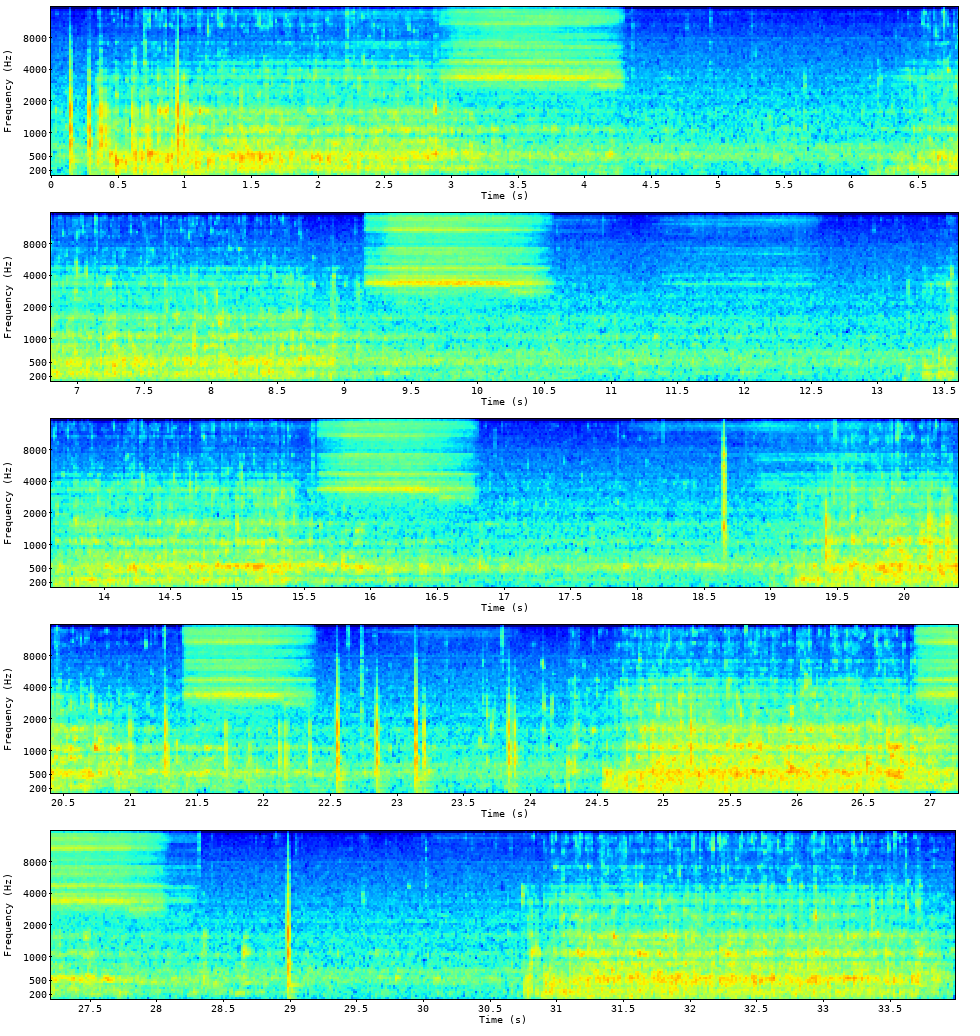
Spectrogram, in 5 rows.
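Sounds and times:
diver breathing through regulator: 2.9s - 4.4s, 9.2s - 10.6s, 15.6s - 16.8s, 21.3s - 22.6s, 26.9s - 28.3s.

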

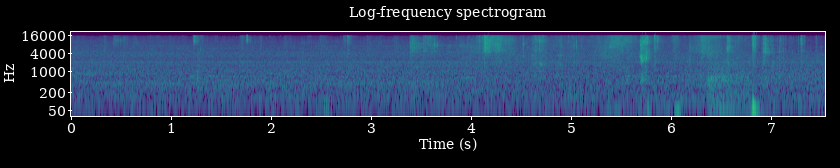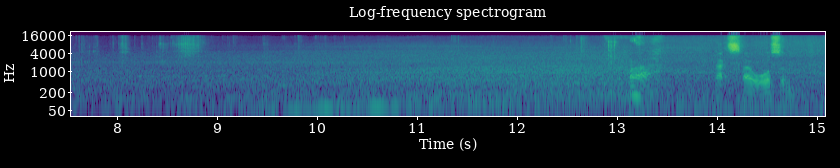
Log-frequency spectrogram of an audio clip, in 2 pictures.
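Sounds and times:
vehicle passing on wet street: 8.6s - 15.0s.

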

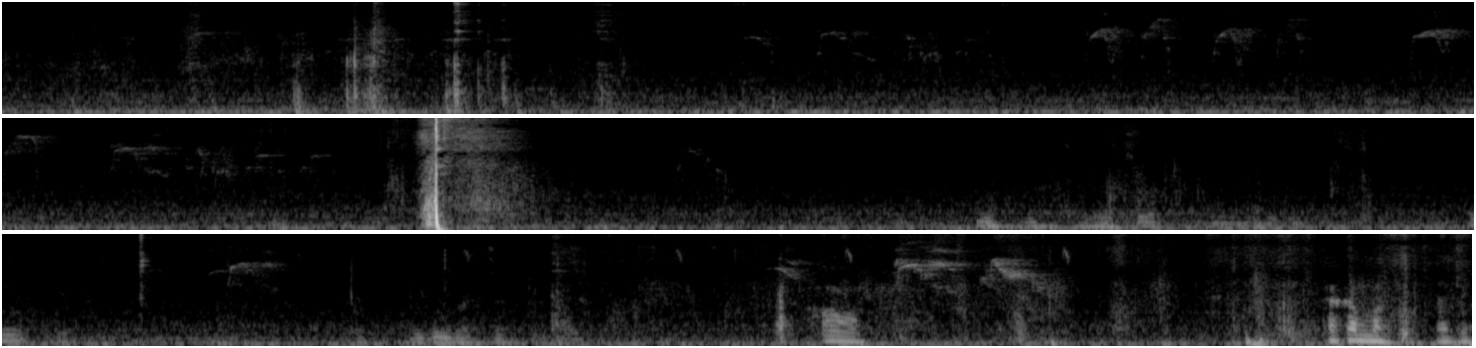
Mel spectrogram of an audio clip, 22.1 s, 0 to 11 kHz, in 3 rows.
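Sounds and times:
faint bird chirps: 3.6s - 9.5s, 12.2s - 20.5s
golf club striking ball: 9.4s - 10.0s.

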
